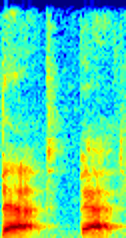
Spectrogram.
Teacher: it has an off-glide of a schwa all of the short vowels do in American English but the shorter short vowels have less of a Glide so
